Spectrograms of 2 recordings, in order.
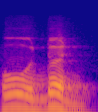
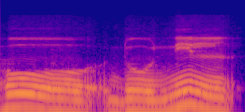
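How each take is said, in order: First: The word ends with a plain 'n' sound. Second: The word ends with an added linking 'nil' sound. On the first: The speaker calls it right. "tapi kita baca hudun" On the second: The speaker calls it wrong. "kita tak baca hudunil"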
